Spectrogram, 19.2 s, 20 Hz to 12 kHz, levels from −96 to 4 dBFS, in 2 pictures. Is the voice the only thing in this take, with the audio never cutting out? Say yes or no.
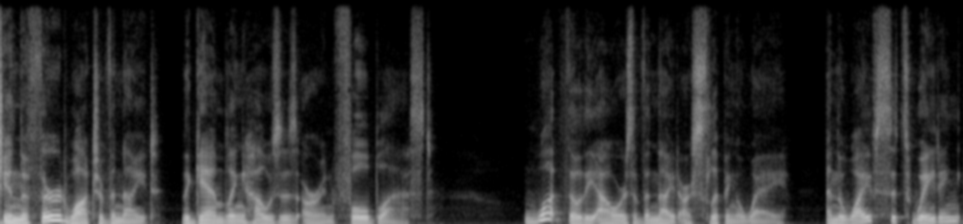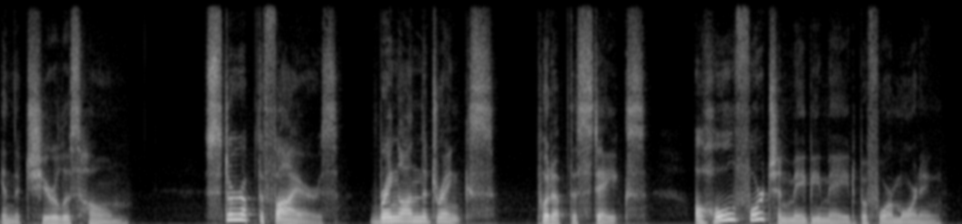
yes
